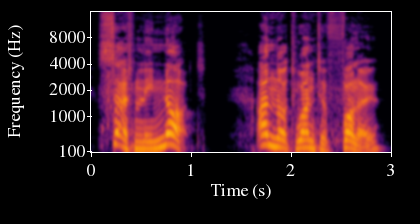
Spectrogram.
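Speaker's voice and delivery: high, loud indignant bark. A narrator's reading. Frost barks back at Jake, high and loud. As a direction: snap the two words back.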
